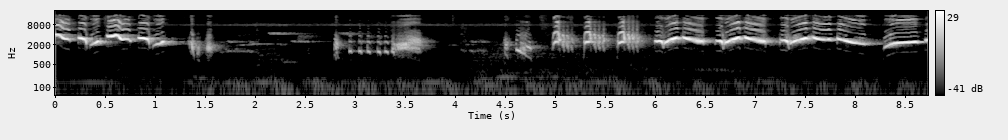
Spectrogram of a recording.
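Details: Hwamei đảo âm song: descending whistles, a buzzy harsh interlude with short rattles, then a long run of rich rolling whistled phrases that rise and fall rhythmically.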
